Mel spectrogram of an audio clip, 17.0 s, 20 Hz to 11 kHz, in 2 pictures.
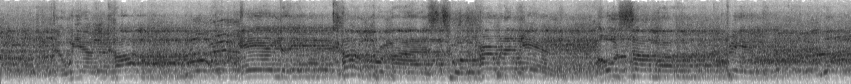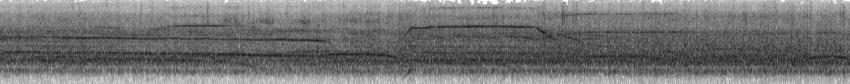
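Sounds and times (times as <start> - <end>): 
crowd booing and cheering at a presidential announcement: 0.0 - 17.0
shrill whistles from a crowd: 9.2 - 11.9, 12.5 - 15.5.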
